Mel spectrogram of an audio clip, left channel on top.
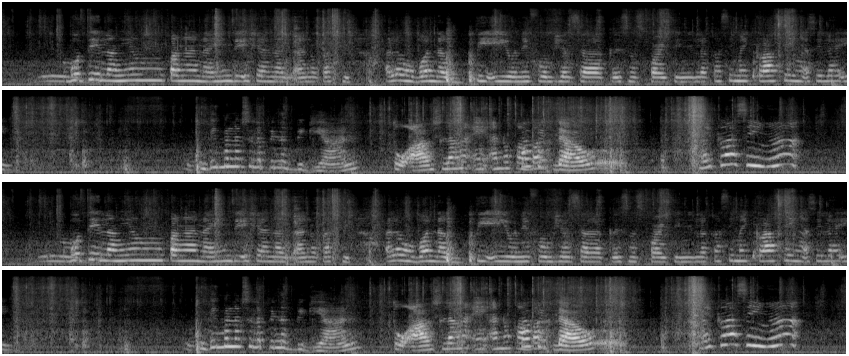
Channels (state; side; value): normal; both; correlation 0.42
